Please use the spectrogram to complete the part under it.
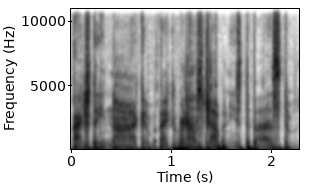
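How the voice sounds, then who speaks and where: Whispering young adult, casual ASMR-style ramble. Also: very fast. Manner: whispering throughout, rambling and self-deprecating.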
